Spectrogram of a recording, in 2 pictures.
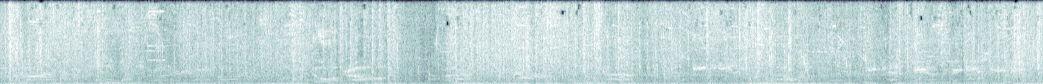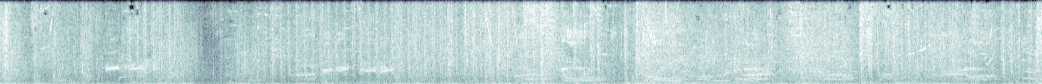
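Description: Gunfire and explosions boom from a game in a steady rumble.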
